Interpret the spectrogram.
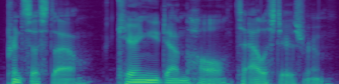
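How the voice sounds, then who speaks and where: A man's voice: rumbling low, expressive, moderate pace, vocal fry. A man reading scripted fantasy audio drama narration in an ASMR style. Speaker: narrator and voice actor.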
